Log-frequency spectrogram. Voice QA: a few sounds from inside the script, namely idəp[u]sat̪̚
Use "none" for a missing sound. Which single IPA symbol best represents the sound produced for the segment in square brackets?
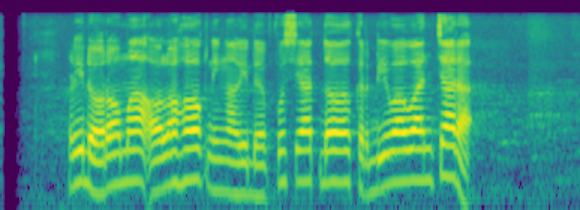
u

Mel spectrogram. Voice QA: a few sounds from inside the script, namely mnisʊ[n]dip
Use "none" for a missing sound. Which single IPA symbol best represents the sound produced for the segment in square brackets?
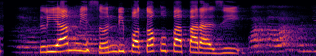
n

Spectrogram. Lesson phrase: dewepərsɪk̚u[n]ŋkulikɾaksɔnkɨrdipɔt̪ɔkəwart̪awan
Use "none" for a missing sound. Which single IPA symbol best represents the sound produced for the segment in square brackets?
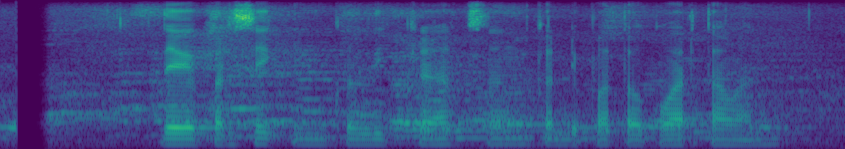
none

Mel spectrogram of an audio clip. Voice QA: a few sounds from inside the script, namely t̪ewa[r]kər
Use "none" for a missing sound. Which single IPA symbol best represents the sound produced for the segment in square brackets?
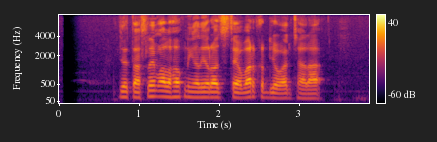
r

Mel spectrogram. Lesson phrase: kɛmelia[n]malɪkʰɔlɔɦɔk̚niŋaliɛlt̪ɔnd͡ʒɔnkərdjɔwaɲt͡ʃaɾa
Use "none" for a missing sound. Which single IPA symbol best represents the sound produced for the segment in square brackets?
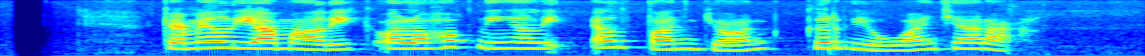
none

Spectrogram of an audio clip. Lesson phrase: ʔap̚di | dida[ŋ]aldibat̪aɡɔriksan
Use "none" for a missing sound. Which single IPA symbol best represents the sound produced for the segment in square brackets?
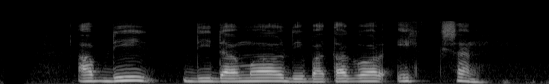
m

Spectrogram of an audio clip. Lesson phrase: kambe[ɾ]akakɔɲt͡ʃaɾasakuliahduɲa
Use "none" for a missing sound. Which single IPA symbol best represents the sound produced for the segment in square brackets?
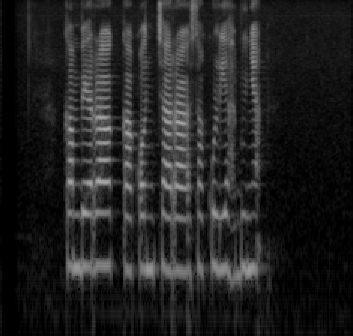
ɾ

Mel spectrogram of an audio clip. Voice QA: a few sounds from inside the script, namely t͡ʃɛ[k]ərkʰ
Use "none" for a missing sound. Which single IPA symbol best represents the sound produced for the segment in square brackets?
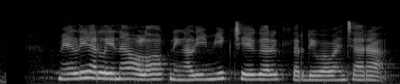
ɡ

